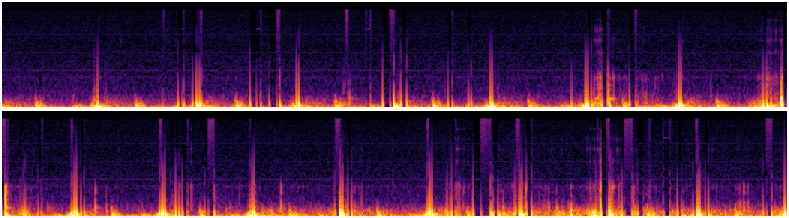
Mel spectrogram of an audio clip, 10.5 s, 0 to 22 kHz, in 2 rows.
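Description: Deep thudding heartbeat through a stethoscope, roughly 100 beats a minute, heard during a long breath-hold.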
